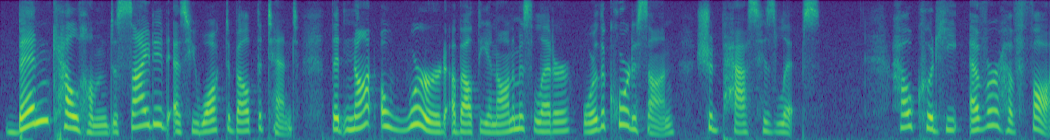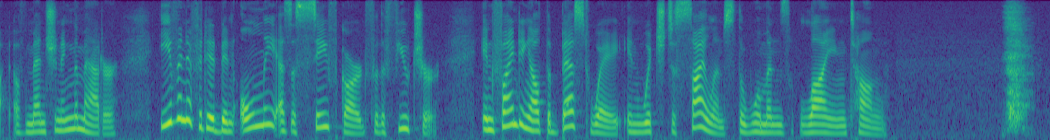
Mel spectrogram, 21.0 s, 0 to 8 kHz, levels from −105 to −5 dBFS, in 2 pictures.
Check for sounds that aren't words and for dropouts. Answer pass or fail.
fail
